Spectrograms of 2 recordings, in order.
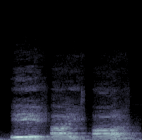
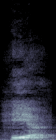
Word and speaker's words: heir: Okay, now look at these two words, A-I-R and H-E-I-R. What is A-I-R? Air. Same sound, same pronunciation is of this word also. H-E-I-R is also air. It's not hair or it's not higher. It's air.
